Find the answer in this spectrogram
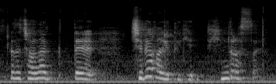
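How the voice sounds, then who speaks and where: Fairly quick female speech with audible room echo and noticeable background noise. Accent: Mongolian. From Mongolia. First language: Mongolian (speaking Korean). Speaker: church member giving testimony. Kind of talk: testimony. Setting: church. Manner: halting.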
